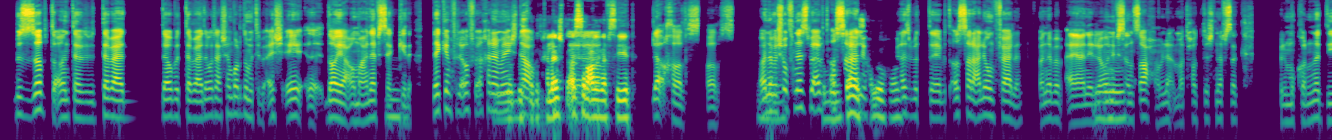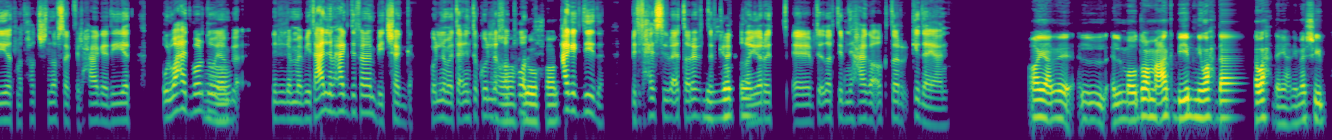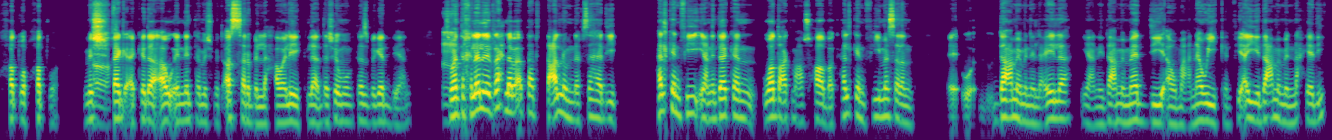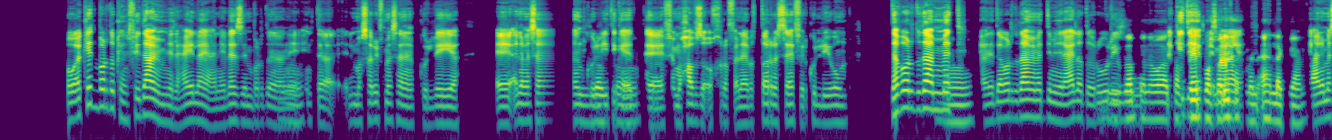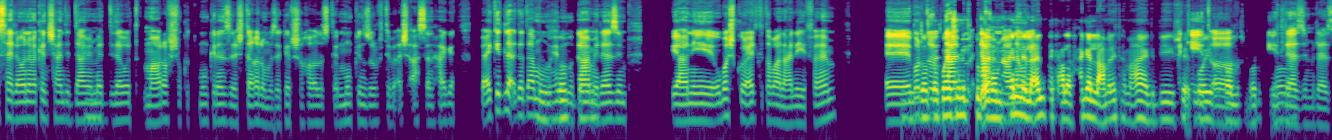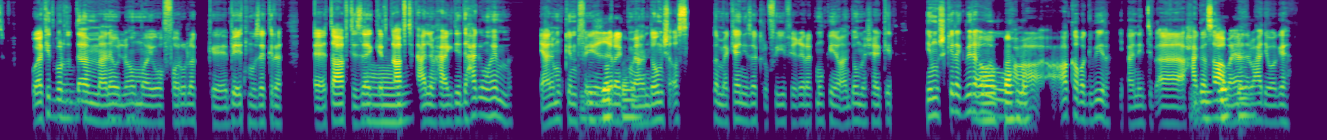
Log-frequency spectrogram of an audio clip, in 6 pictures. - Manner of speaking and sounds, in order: none
- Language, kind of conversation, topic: Arabic, podcast, إيه أكتر حاجة بتفرّحك لما تتعلّم حاجة جديدة؟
